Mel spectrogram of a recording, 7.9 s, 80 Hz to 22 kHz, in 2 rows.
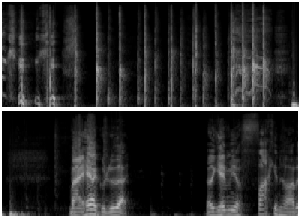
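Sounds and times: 
hands clapping in a round of applause: 0.0 - 3.9
speech: 0.2 - 1.1, 4.9 - 5.7, 6.7 - 7.9.

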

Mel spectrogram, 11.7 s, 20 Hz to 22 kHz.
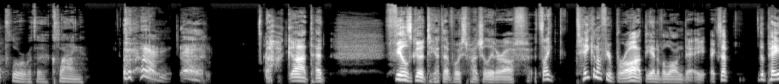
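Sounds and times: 
speech: 0.1 - 3.2, 3.9 - 11.6
woman hacking and clearing her throat: 1.8 - 3.2.

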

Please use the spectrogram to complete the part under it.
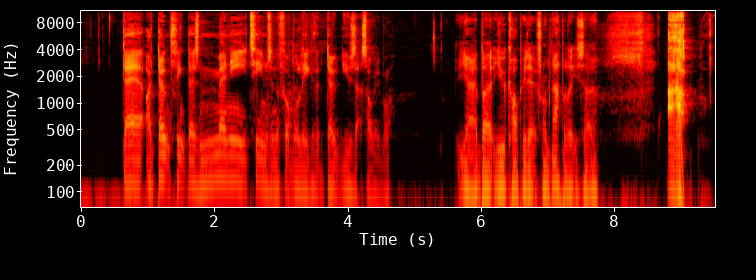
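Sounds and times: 
speech: 0.6 - 4.8, 5.6 - 8.2, 8.8 - 9.2
throaty low-pitched burp into a microphone: 8.8 - 9.3.

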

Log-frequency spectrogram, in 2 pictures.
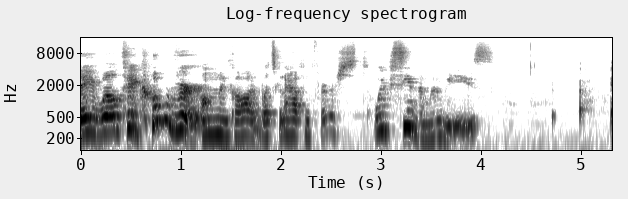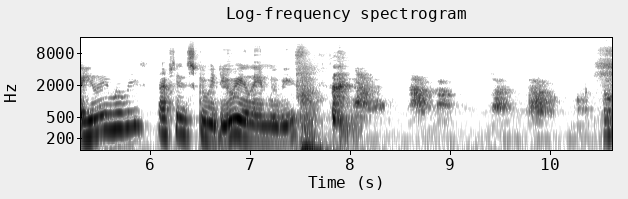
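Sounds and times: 
speech: 0.0 - 4.2, 5.3 - 8.2, 10.5 - 10.6
dogs barking: 8.0 - 10.5.

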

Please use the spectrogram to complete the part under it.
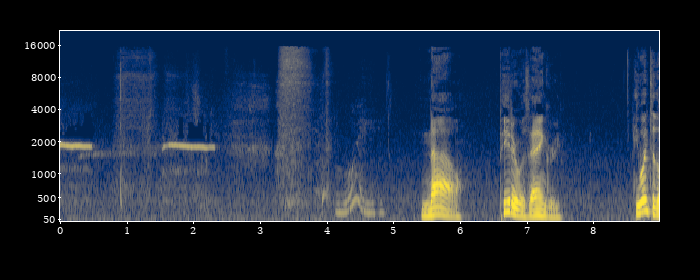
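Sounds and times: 
tea kettle whistling: 0.0 - 2.4
breathy hiss: 0.6 - 4.3
speech: 4.2 - 7.6, 8.6 - 8.9.

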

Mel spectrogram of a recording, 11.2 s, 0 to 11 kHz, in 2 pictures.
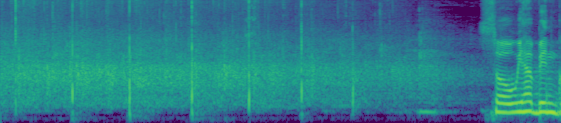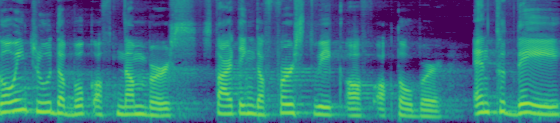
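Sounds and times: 
congregation clapping: 0.0 - 4.8
speech: 4.9 - 11.2.

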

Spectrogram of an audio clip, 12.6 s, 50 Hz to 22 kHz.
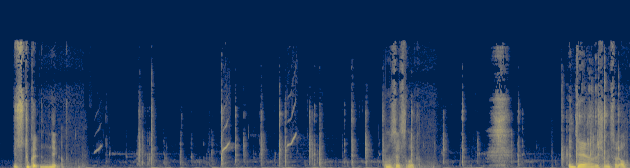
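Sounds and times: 
speech: 0.2 - 1.4, 7.7 - 8.4, 11.4 - 12.5
faint electronic chirps: 1.8 - 2.8, 4.3 - 6.1
fast forceful typing on a computer keyboard: 2.0 - 10.6, 11.2 - 12.5.

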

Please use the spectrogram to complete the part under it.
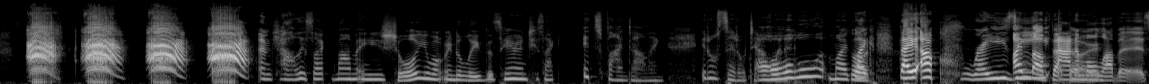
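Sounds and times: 
human voice imitating a small bird's squawk: 0.3 - 2.6
speech: 2.6 - 11.4.

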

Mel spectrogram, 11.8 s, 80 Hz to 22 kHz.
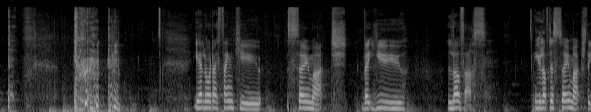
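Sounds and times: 
person clearing throat during a religious service: 0.0 - 0.5, 1.5 - 2.6
person coughing during a religious service: 0.1 - 0.5, 1.5 - 2.5
speech: 1.8 - 2.5, 3.9 - 8.2, 9.0 - 9.8, 10.7 - 11.8.

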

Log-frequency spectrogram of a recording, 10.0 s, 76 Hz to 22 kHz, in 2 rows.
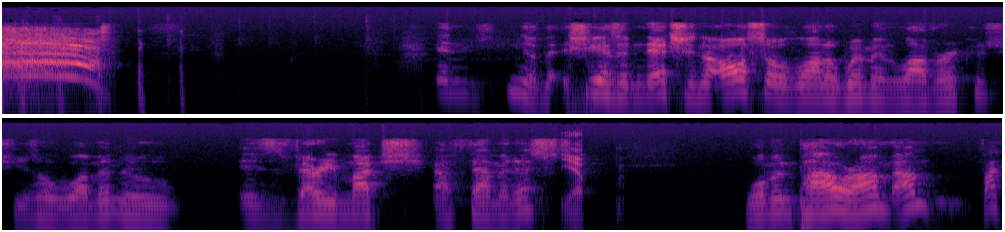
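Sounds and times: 
person imitating a woman's shrill high-pitched screeching voice: 0.0 - 0.6
speech: 2.2 - 8.0, 8.7 - 10.0.

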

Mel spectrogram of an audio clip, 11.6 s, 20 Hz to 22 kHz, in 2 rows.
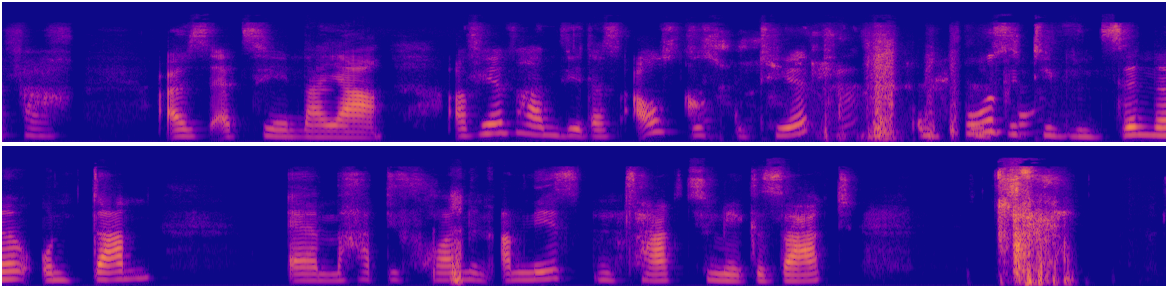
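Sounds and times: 
speech: 0.0 - 11.2
person sneezing: 10.8 - 11.2.

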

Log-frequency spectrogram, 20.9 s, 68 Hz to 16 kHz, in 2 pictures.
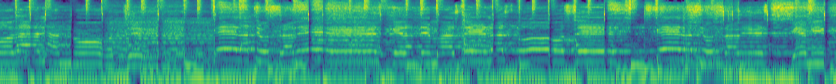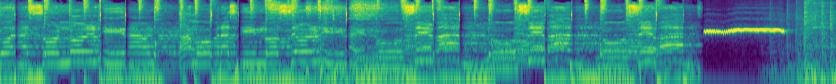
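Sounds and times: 
busy upbeat music: 0.0 - 19.2
referee's whistle blast: 19.2 - 20.5.

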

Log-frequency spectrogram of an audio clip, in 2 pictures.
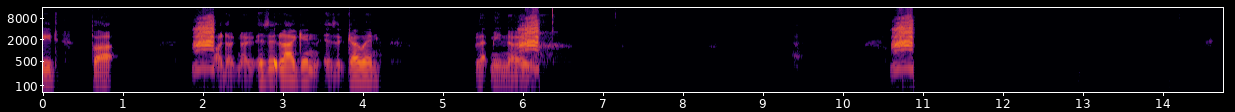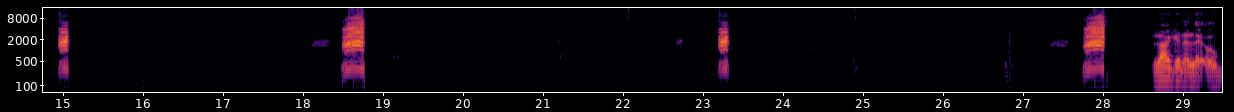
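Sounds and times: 
speech: 0.0 - 1.0, 1.8 - 4.3, 5.4 - 6.4, 10.6 - 10.9, 28.7 - 29.4
duck quacking from online duck race: 1.8 - 2.2, 5.9 - 6.4, 10.4 - 11.0, 14.6 - 15.2, 18.2 - 18.8, 23.2 - 23.5, 27.4 - 28.1.

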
